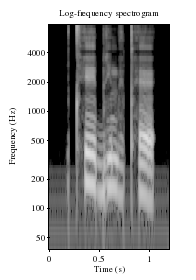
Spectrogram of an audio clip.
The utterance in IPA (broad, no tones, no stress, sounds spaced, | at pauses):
tʰ e b i m ɛ̤ pʰ ɛ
